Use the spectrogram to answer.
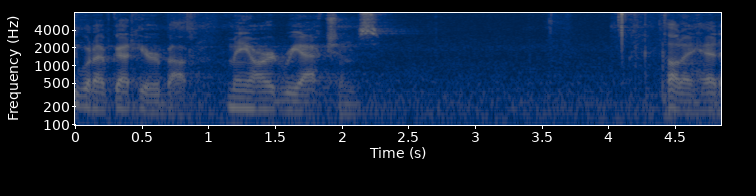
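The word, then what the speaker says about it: Maillard: this is the mayor it's pronounced mayar reactions after a frenchman who discovered this i don't know about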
